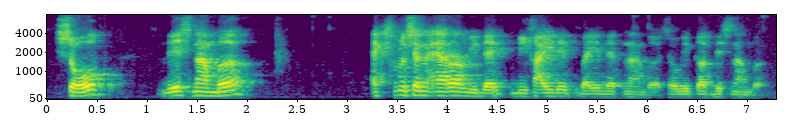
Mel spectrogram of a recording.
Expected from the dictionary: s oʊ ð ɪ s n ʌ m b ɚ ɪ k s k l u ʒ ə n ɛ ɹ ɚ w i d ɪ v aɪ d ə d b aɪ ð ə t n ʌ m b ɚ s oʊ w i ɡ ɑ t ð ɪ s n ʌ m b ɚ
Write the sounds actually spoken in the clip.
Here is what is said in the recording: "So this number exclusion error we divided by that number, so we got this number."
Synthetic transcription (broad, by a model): s oʊ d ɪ s n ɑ m b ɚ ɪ k s k l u s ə n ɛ ɹ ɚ w i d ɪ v aɪ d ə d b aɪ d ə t n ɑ m b ɚ s oʊ w i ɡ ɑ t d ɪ s n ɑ m b ɚ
